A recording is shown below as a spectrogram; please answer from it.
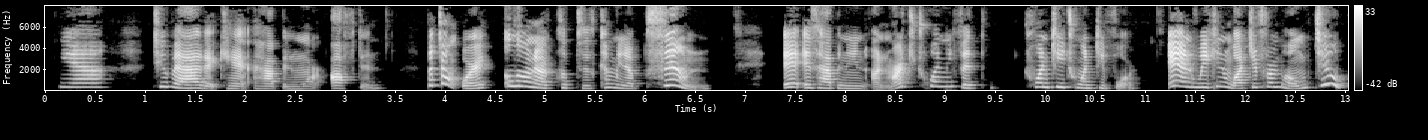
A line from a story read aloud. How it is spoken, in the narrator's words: Pila exclaimed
